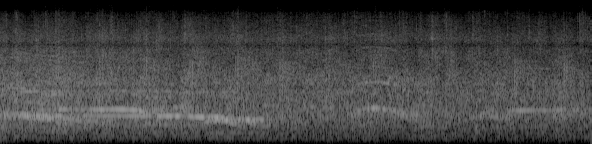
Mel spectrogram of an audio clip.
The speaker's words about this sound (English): If you know that tonight, clap your hands again. Give God a mighty, mighty shout.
